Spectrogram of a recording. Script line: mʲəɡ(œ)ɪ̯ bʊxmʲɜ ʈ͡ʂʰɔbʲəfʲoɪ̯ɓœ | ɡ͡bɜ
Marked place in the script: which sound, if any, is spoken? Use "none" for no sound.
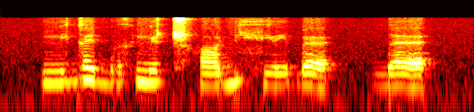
œ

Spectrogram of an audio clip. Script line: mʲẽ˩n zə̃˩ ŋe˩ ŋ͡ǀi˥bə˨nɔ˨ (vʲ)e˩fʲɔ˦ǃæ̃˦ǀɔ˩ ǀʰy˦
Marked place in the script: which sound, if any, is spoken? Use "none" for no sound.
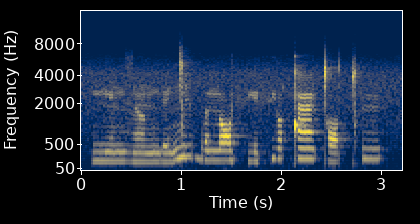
fʲ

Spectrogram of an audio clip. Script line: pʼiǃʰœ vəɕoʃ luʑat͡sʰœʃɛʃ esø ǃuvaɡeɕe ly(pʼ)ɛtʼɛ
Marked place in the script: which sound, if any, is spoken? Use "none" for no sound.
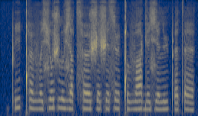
pʼ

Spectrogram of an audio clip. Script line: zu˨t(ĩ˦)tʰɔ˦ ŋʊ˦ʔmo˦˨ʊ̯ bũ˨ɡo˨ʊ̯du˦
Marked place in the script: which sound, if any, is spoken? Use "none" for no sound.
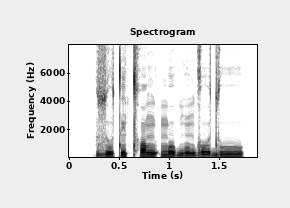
ĩ˦˨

